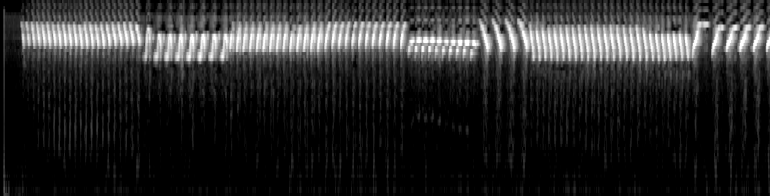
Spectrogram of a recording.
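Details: Canary song used as a master recording for training other birds: loud, high trills delivered as long rapid rolls, switching between several pitches, with fast sweeping notes and brief pauses between phrases.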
